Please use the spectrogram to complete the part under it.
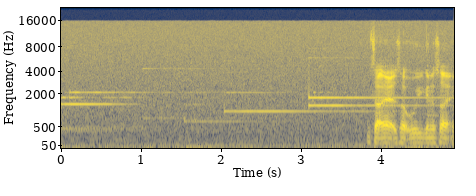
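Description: A music box plays a soft tinkling melody.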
